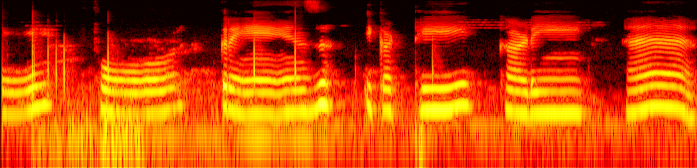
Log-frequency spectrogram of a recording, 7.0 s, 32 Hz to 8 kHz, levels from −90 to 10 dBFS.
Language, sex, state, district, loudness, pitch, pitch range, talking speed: Hindi, female, Punjab, Fazilka, -18 LUFS, 205 Hz, 195-225 Hz, 50 wpm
